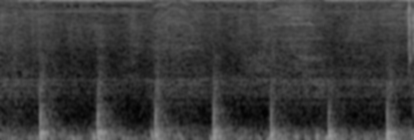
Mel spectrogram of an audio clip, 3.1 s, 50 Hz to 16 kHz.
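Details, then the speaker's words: Regular, fast, low thumping heartbeat reaching about 140 beats a minute, rising from 78; a rate normally reached only with very fast running. "You can hear it getting faster at 78, 78, 89, 89, What sort of thing would a person have to be doing to create this sort of speed?"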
